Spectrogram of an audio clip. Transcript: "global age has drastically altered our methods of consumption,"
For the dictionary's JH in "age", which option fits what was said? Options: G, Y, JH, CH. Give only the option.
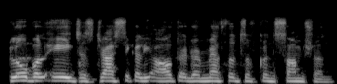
JH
